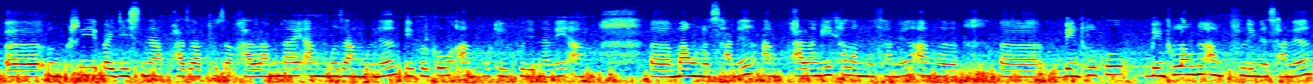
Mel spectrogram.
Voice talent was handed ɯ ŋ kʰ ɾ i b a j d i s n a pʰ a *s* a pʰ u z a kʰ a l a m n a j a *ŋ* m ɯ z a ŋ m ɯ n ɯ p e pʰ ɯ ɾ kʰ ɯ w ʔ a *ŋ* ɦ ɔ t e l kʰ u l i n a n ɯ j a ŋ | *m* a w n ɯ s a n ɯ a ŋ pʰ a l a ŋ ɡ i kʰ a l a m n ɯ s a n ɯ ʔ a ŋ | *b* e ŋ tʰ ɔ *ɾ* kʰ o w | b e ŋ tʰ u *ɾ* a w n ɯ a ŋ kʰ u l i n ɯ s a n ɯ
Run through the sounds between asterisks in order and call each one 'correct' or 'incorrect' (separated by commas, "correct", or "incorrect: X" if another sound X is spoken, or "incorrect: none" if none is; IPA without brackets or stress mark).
incorrect: z, correct, correct, correct, correct, incorrect: l, incorrect: l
